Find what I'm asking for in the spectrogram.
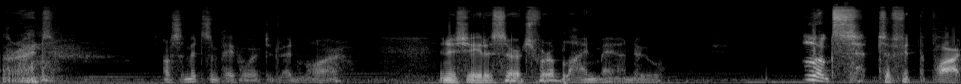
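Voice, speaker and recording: Putting on a raspy character voice pitched very deep and low, a man speaks at a fairly slow pace with long, frequent pauses amid clear background noise. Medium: actual play. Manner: clipped, official.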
